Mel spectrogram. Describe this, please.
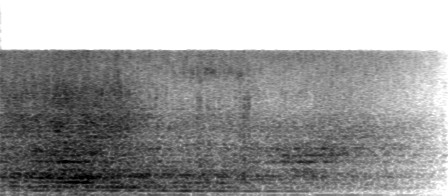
Other than cutting, slicing-- no effects were applied. A wooshy-mechanical sound.
Effect, Effects, Machine, Machinery, Mechanical, ToiletTrollTube, Woosh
